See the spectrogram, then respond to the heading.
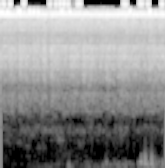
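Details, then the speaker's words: Polytron one-door refrigerator not cooling, compressor off: cutting the capillary vacuum pipe releases a sharp steady hiss of freon, not air, trapped behind a clog; blocked system confirmed. "Ini mampet dan ini berbau freon, Teman-teman, bukan angin. Oke, bisa disimak ya. Ini tandanya kulkas mampat seperti ini."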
